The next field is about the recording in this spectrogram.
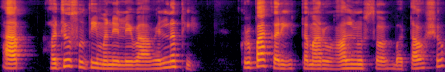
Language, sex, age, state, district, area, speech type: Gujarati, female, 60+, Gujarat, Anand, urban, spontaneous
